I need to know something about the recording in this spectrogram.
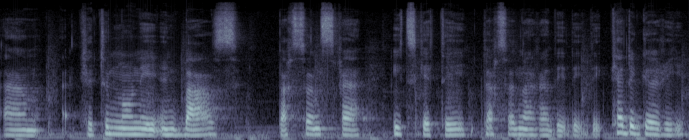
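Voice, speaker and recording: An older woman whose first language is English, from Alberta, giving an earnest, halting personal testimony as a feminist activist. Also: sits low, little pitch movement, mellow, slight background noise. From Alberta, Canada. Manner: earnest, halting with frequent pauses.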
